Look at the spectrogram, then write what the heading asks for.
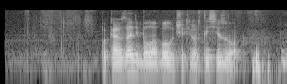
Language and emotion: Russian, neutral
